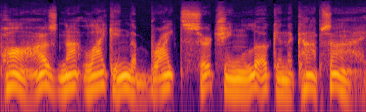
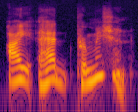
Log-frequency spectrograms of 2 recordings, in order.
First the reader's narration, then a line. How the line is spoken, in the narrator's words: concluded uneasily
